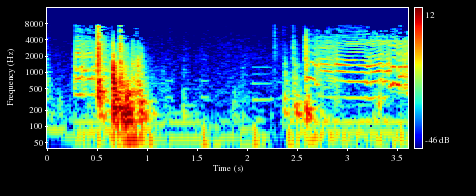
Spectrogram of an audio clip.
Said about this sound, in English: This door is so squeaky.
